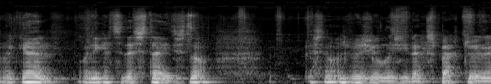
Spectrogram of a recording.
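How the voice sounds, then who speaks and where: A man with a Liverpool accent speaks at a fairly quick pace with lively intonation. Background noise is noticeable. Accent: Scouse. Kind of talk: casual talk to camera tutorial.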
